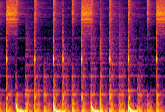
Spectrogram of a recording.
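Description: Electronic dance music from a live DJ set: a steady, driving kick-drum beat with offbeat hi-hat ticks and cymbal hiss over sustained synth tones.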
